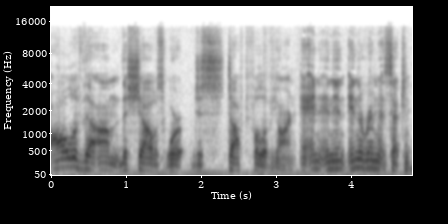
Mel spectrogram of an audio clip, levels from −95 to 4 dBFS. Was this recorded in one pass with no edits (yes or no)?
yes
